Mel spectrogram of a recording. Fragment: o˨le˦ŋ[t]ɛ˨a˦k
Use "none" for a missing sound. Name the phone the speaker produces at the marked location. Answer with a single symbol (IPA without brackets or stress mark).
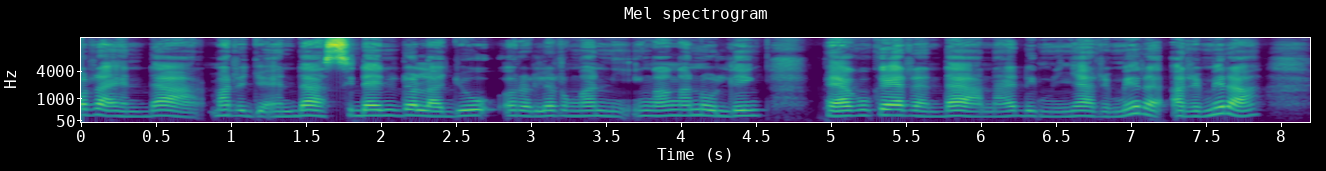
p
